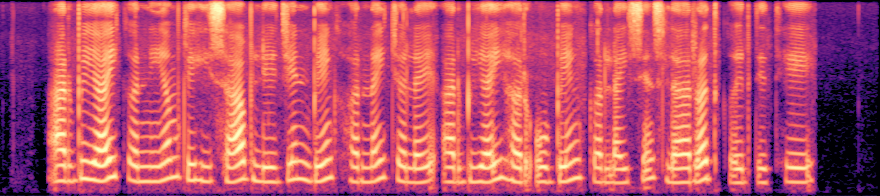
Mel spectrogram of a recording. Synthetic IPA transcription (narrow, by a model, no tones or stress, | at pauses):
a̰ːɾbiaːikɐɾnijəmkeɦɪsaːbled͡ʒenbẽːŋkhəɾnəit͡ʃələeʔaːɾbiaːiɦəɾobẽːŋkːɐɾlaːɪsənslaɾəd̪kəɪɾd̪et̪eː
